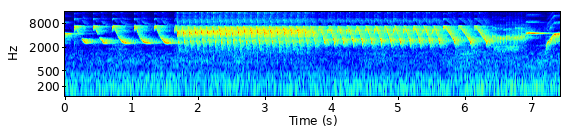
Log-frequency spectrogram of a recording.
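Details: Canary in competition training opening with falling swoops, then pouring out a long rapid buzzy trill that breaks into slurred notes and ends with a thin whistle.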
